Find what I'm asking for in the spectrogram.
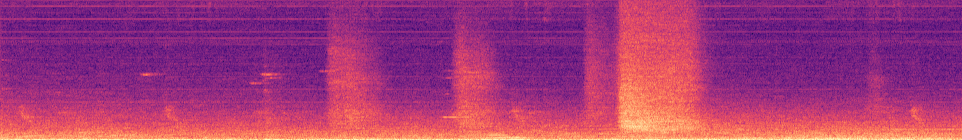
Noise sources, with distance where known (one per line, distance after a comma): large-sounding engine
